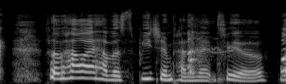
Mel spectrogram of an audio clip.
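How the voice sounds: The speaker reads in a natural reading voice, with lively intonation.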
